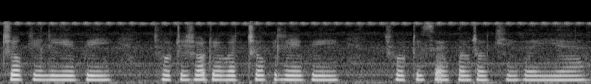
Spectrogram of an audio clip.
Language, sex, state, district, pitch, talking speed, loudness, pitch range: Hindi, female, Chhattisgarh, Raipur, 210 Hz, 150 wpm, -16 LUFS, 205-215 Hz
